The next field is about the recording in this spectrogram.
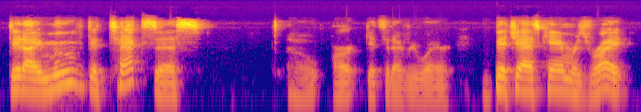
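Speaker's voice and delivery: usual speaking voice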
